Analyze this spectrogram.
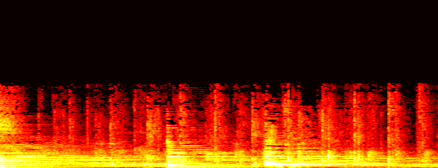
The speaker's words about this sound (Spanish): Vamos a darle otro aplauso, otro aplauso, y al maestro también, por favor.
